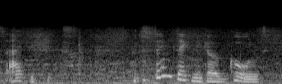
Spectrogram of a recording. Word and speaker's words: IPFIX: protocol called ipfix or IP flow information expert pronounce as ipix at the same technical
